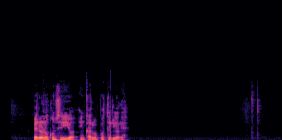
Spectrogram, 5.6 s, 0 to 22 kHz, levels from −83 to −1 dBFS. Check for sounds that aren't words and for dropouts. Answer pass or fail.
pass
